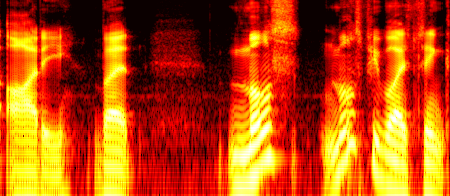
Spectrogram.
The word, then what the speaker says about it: Audi: Most Americans that I know Audi. pronounce it like I just said it, Audi. In German, we say Audi. Yeah. Audi.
